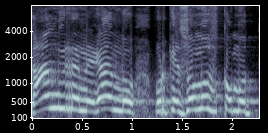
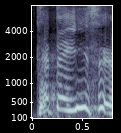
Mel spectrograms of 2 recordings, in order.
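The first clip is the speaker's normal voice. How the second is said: higher, pleading outcry at God; a castaway cries out to God over his burning house, higher and anguished; mock cry to heaven; 5 semitones higher, slower than usual. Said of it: "le grita a Dios".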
